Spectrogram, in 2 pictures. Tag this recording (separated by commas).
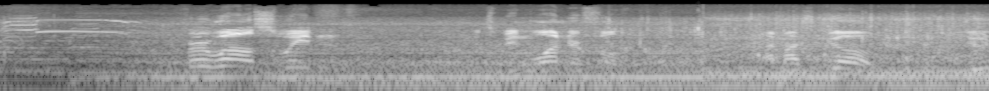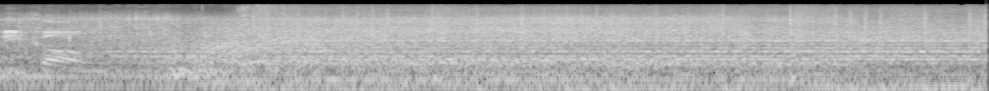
Speech, Music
